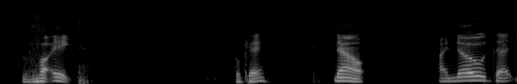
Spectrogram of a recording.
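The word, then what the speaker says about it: וְאֵת: Okay, and we're going to pronounce it Va'et. Va'et.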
